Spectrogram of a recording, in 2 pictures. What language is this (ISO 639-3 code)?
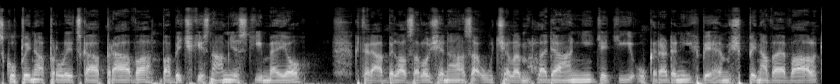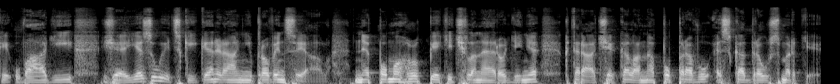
ces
